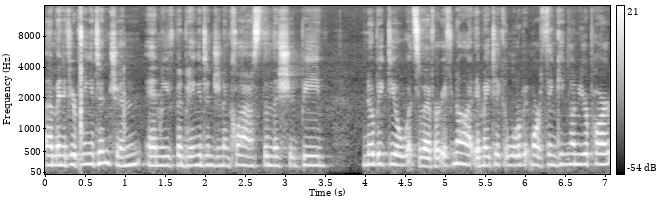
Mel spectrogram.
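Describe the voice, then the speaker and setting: Over noticeable background noise, a woman speaks at a medium pitch with a monotone, flat intonation. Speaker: schoolteacher. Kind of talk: review tutorial for students. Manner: casual, many filler ums.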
